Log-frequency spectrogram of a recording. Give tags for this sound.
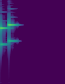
click
game
user-interface
beep

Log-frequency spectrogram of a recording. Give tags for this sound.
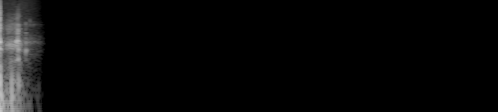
bump
click
hit
mic

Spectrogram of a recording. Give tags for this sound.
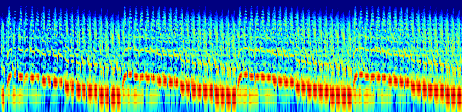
electronic
synth
arpeggio
arpeggiator
loop

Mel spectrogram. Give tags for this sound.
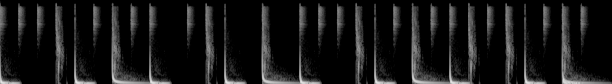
beat
loop
zouk

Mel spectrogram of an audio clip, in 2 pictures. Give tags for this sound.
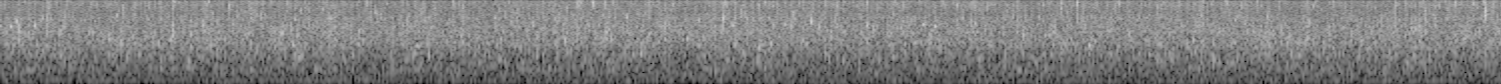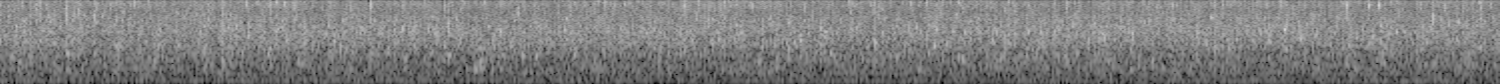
flow
water
relaxing
liquid
river
stream

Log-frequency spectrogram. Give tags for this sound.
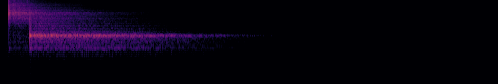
cave
dark
drop
droplet
echo
echoing
mysterious
processed
reverb
water

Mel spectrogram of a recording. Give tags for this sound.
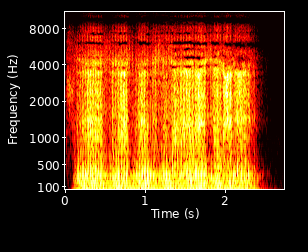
scarecrow
horror
zombie
ghost
creature
monster
ghoul

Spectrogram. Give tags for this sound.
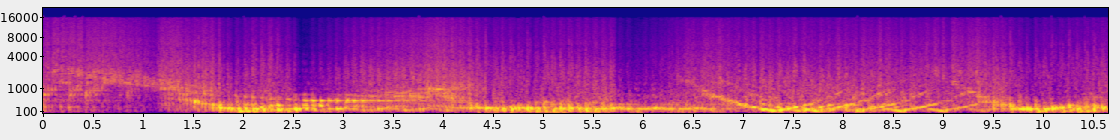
Apoteg
glitch
lo-fi
synth
experimental
scary
weird

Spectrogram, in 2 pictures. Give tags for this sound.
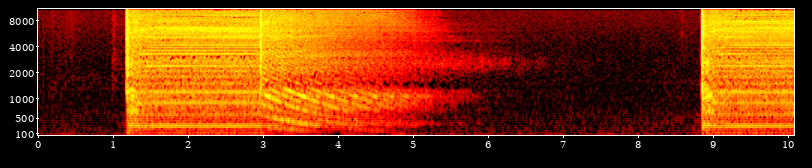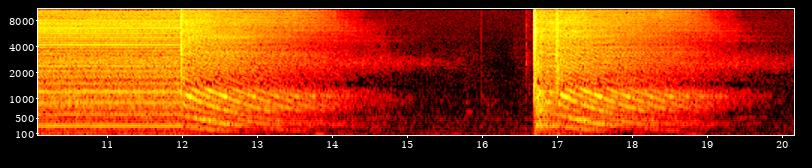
machinery
industrial
factory
spool
machine
pump
whir
robotic
motor
robot
hydraulic
mechanical

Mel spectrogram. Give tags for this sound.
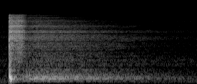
hit
synthesized
heavy
electronic
kit
powerful
electro
drum
snare
loud
percussion

